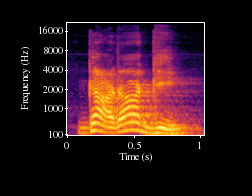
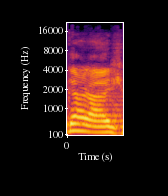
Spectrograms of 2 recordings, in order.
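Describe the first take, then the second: First: The G is hard, like in garoto. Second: The G is soft, like a J sound. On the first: It treats the word as native German. The speaker calls it wrong. "eu vou pronunciar garage? Não" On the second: It treats the word as a foreign loan. The speaker calls it right. "Aqui você pronuncia garagem mesmo, normal"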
